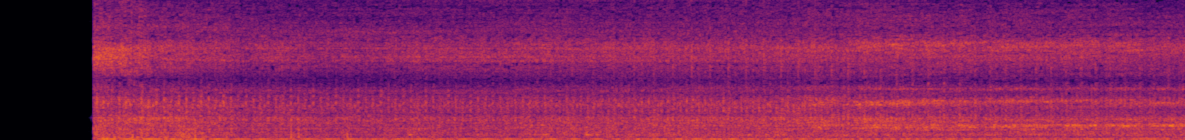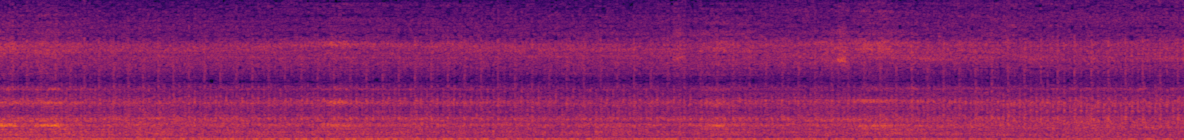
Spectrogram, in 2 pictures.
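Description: Small petrol engine idling with a slightly uneven, lumpy beat and no clean rhythm; sounds like a misfire at idle.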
